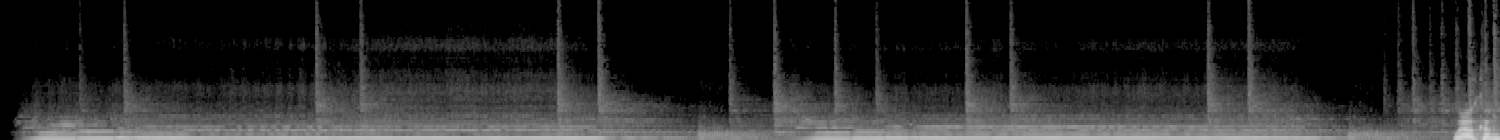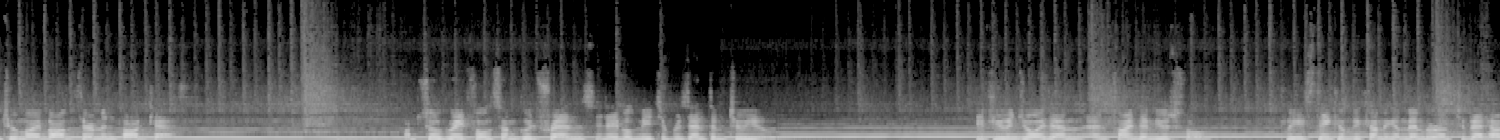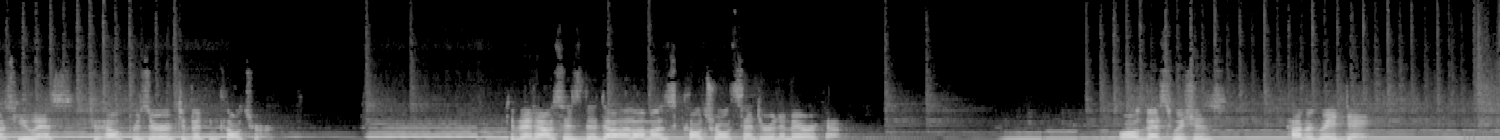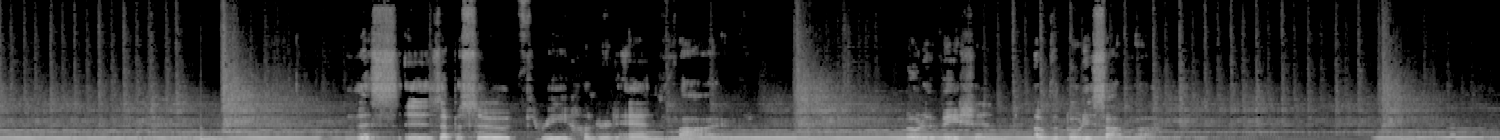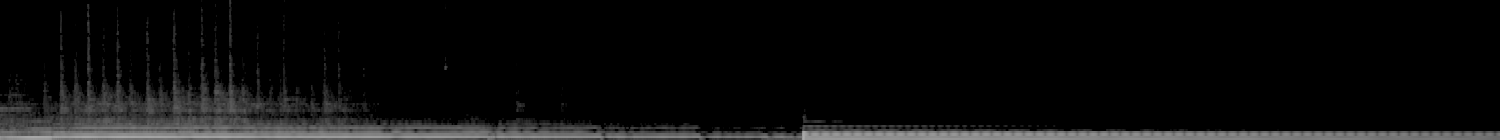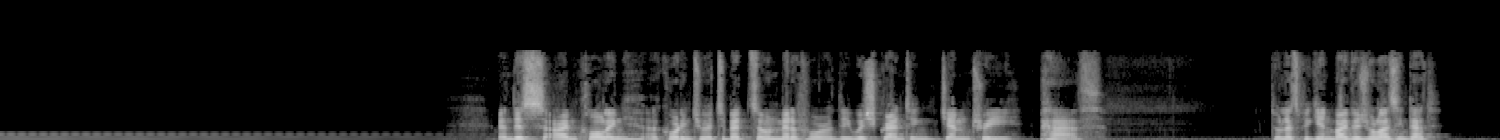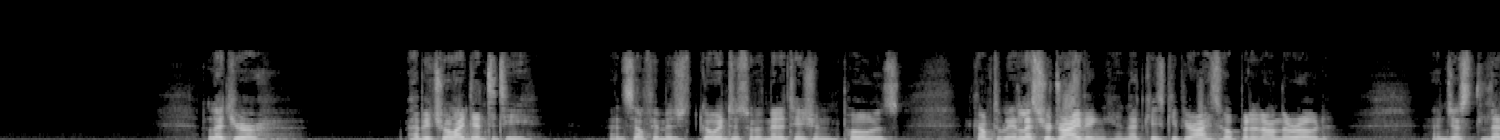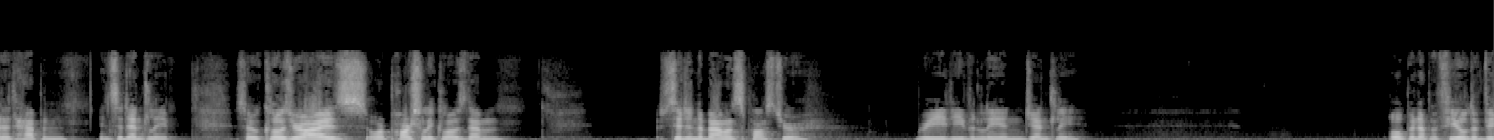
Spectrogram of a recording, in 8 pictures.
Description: Opening with a guided “Jewel Tree” meditation, Robert Thurman gives an introduction to the Buddhist concepts of bodhisattvas, bodhichitta--the spirit of becoming perfectly awakened--and to the role of motivation in Buddhism and in everyday interactions. Using the classical imagery of the covered, leaky and poisoned vessels, Thurman gives a teaching on the qualities needed to be an open-minded, determined and well-intended student of Buddha Dharma and of life.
